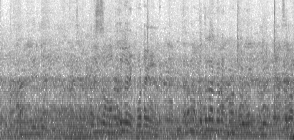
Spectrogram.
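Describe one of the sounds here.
A man speaks close up, calmly.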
